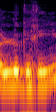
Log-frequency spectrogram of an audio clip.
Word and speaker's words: Le Grip: gris ou le gris alors dans ma famille on a pris l'habitude ne pas prononcer le paie et de dire le gris mais je ne m'en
